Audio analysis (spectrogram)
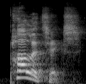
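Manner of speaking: "Politics" in one go, POL high and stressed; quick "Politics", falling from a high first syllable. Shown as a demonstration. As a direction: punch POL in a joined-up "Politics". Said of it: "Now say it faster".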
